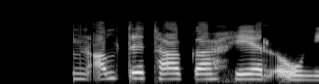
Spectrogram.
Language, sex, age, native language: Icelandic, female, 10, Icelandic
